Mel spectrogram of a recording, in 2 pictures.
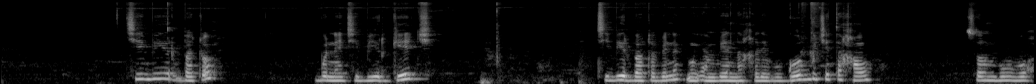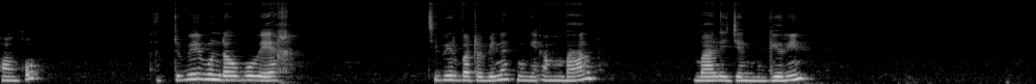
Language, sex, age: Wolof, female, 25-35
